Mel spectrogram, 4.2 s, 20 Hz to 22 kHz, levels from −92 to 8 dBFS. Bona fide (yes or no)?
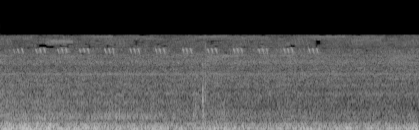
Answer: yes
